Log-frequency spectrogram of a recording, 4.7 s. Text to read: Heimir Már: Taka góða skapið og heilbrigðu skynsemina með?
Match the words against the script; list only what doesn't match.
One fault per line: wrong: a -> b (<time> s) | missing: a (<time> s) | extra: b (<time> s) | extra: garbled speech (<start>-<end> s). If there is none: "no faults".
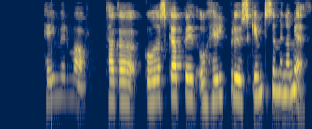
no faults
